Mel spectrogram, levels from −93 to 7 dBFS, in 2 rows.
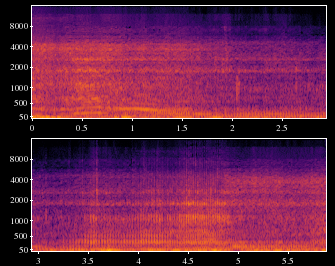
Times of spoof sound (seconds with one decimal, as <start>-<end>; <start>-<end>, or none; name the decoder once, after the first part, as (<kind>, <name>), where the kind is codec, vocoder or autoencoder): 0.0-5.9 (vocoder, BigVGAN v2)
